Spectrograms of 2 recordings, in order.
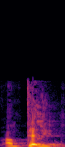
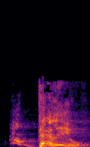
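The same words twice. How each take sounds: First: Said in the usual way. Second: Jumps much higher on telling; emphatic repeat. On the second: Shown as a demonstration. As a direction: drive it home.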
